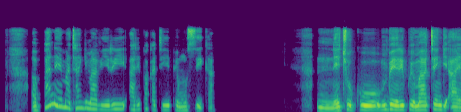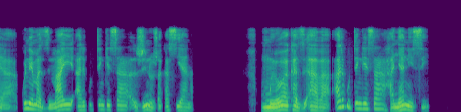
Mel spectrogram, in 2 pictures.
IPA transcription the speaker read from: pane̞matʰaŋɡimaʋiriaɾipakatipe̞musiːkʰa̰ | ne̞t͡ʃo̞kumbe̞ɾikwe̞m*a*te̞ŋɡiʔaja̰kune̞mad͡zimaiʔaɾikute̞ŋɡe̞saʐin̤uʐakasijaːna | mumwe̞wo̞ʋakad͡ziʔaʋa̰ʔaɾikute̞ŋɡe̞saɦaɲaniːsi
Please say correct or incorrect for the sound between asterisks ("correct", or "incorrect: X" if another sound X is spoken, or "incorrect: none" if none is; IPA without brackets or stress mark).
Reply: correct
